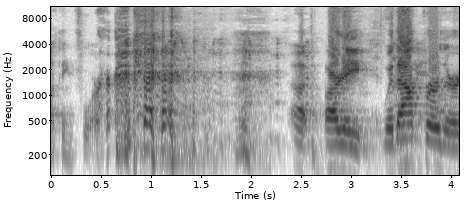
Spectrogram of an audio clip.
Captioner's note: laughter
